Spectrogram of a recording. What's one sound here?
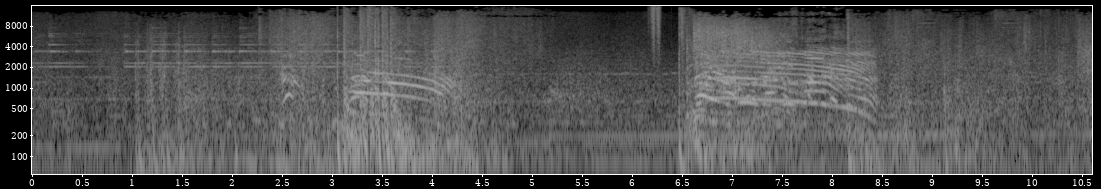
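Ship's cannons fire a booming broadside.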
